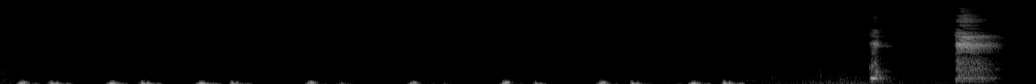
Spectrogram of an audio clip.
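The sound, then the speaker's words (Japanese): A heartbeat thumps in steady, deep double beats, about one per second, prominent for roughly eight beats, then gives way to a couple of soft breathy, rustling bursts at the end. “ほら、聞こえない？今の私があんたと同じくらいすっごくドキドキしてるってこと。”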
